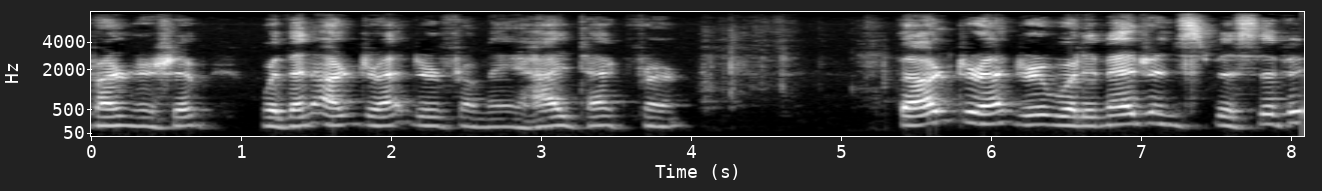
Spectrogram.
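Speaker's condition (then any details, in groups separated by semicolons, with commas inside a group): Cerebral palsy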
